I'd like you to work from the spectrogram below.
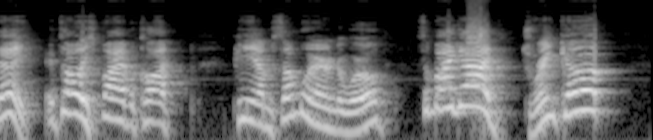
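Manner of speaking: rising to a high, loud cheer; rally the chat to drink up; hyped-up toast. Retold or imitated. Retold toast to chat, pitch climbing into a loud cheer. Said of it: "And I chimed in and said".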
